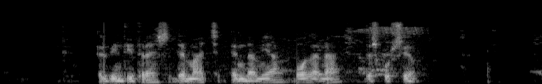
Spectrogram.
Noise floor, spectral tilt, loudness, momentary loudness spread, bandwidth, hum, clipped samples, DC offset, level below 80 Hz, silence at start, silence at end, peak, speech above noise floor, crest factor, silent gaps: -75 dBFS; -5 dB/octave; -25 LUFS; 7 LU; 7.8 kHz; none; under 0.1%; under 0.1%; -56 dBFS; 0.95 s; 0 s; -6 dBFS; 51 dB; 20 dB; none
